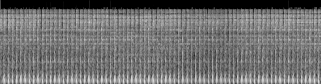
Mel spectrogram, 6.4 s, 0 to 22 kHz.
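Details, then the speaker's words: Chinese 125cc Baja Dirt Runner dirt bike after the restored exhaust pipe was refitted and realigned; fast, even metallic chatter about three beats a second over the engine; a rattle of unknown source. "Much better. What's that rattling noise?"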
